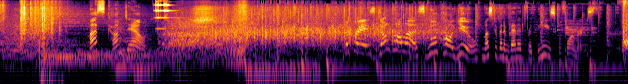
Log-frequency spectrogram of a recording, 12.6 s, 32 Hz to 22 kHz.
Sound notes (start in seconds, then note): 0.7 biker thuds; 3.1 bell rings; 3.3 audience laughing; 3.4 audience clapping; 12.3 air whooshes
